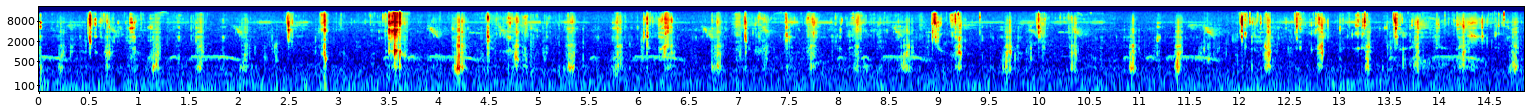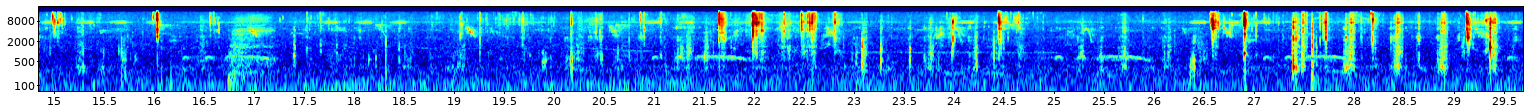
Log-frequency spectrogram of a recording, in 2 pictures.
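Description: Close-miked chewing and biting of a person eating raw beef with sticky rice: wet mouth sounds and irregular crisp crunches, denser and louder near the end.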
